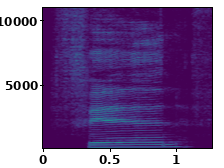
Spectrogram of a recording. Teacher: The tongue is really lifted here in the back and there's just a little space in the front.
